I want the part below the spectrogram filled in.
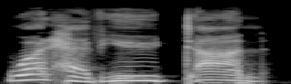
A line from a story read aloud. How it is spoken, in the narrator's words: Egbert roar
